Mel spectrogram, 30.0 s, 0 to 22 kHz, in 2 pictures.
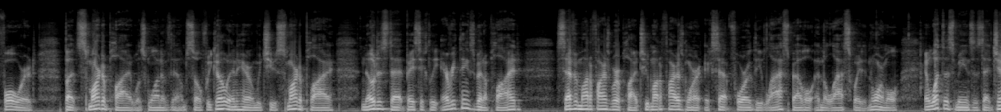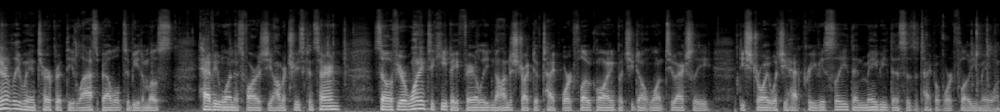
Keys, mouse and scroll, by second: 5.1 click, 13.0 middle click, 14.4 shift+right click, 14.7 shift+a, 15.5 click, 15.9 s, 16.7 click, 17.8-18.2 scroll down 1, 18.2 q, 18.8 click, 19.2 shift+middle click, 19.3 shift+scroll up 2, 19.7 g, 20.0 z, 20.6 click, 21.2 click, 21.4 q, 22.7 click, 23.1 alt+scroll down 2, 24.3 scroll down 6, 25.9 scroll down 1, 26.8 click, 27.6-28.4 scroll down 1, 28.4 click, 28.7 middle click, 29.3-30.0 typing.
